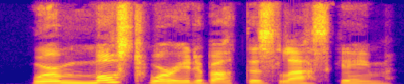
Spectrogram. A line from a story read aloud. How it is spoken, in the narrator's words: Teacher Chen barked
